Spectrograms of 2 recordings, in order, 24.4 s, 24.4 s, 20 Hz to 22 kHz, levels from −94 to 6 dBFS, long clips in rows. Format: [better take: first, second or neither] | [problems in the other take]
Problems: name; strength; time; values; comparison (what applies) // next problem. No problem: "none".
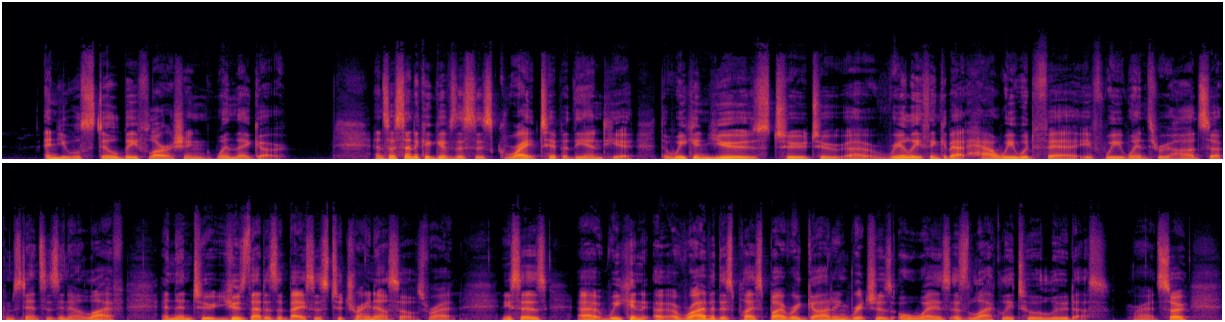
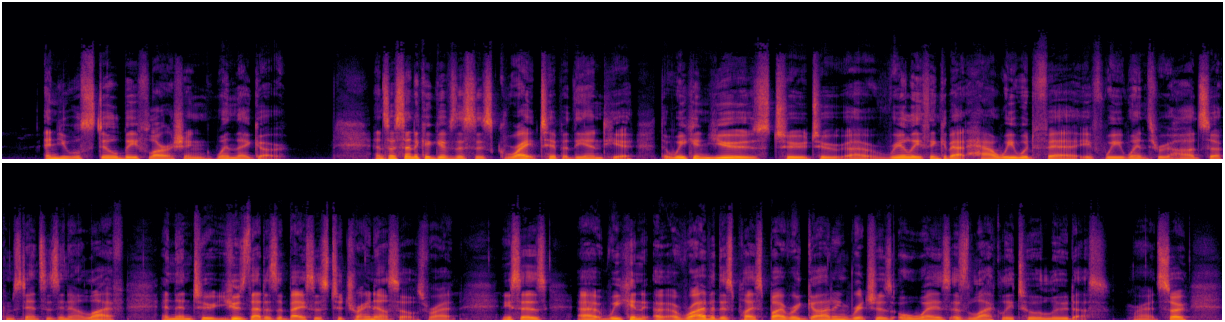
neither | none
